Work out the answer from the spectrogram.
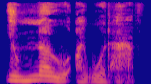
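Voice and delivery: high, hurt insistence; injured tone. A narrator's reading. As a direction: insist with wounded pride, starting high and falling. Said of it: "Bast's tone was injured".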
